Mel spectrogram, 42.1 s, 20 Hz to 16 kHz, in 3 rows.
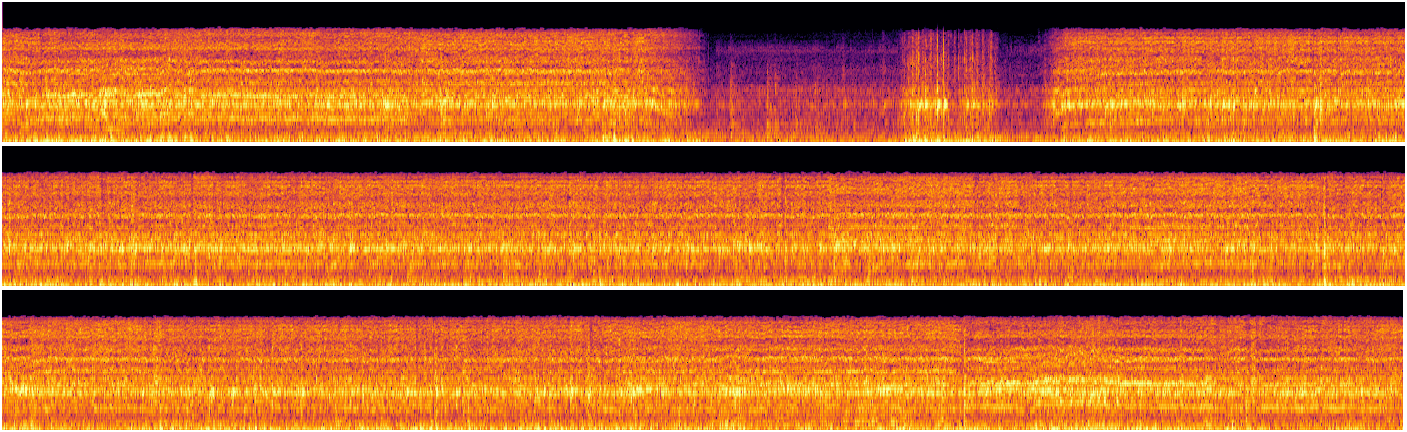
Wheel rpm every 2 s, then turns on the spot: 160, 160, 160, 50, 10, 90, 160, 160, 160, 160, 160, 160, 160, 160, 160, 160, 160, 160, 160, 160, 160.
8-10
